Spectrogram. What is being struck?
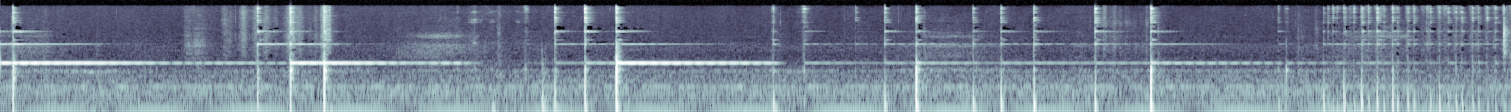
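Glass object.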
